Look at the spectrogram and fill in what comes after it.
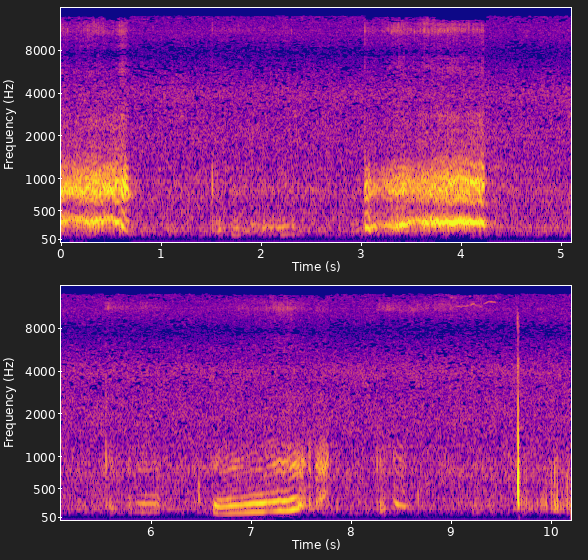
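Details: Cat napping on a couch, snoring as usual: two raspy snoring breaths, then quieter breathing and a brief soft vocal sound.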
